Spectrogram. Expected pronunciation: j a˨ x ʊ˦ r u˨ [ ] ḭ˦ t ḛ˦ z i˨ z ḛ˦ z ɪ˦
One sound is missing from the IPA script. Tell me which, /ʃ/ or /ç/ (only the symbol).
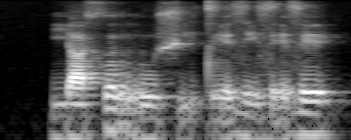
ʃ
